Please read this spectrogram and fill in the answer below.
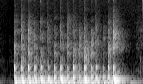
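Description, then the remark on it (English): A rapid drumroll beaten on a tabletop, a fast run of dull, low thuds lasting over a second before stopping abruptly, with no voices. “Yes, not sure my banging on the table drumroll was quite up to scratch there, but...”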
